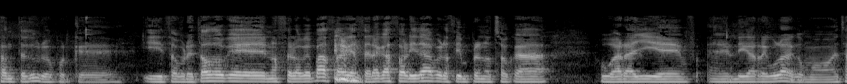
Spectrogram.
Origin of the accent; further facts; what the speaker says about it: Ubrique, Andalusia, Spain; pero se podría llamar Ubrique, porque la mayoría somos de Ubrique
